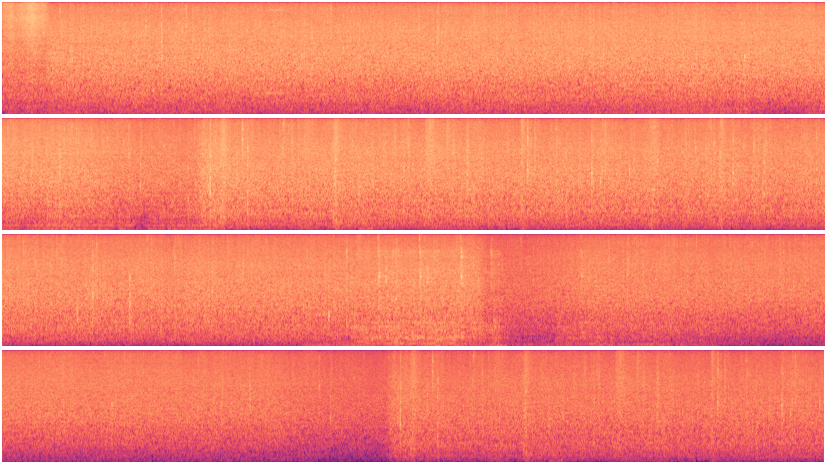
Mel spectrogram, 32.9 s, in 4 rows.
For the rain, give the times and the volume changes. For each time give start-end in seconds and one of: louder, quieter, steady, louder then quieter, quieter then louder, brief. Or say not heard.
0.0-32.8 quieter.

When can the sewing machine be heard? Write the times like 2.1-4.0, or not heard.
0.0-10.4, 19.1-23.6.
